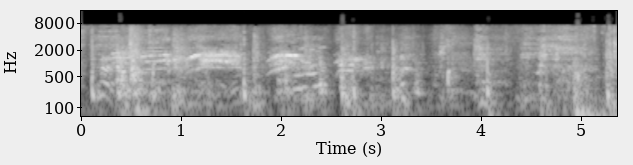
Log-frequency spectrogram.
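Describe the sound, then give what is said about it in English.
Heavy, irregular thuds of someone pounding on the locked and bolted door of a room, loud, repeating over several seconds while agitated voices shout underneath. “Monsieur, the door of the room is locked and bolted. It will take too long to burst it open.”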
